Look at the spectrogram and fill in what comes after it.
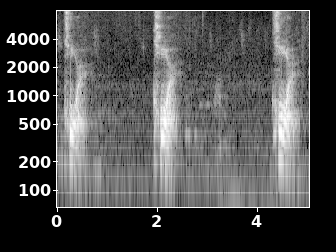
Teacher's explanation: the KW rounded before round vowels like core, core, core. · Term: rounded allophone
